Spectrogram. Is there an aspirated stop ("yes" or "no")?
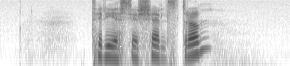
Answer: yes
